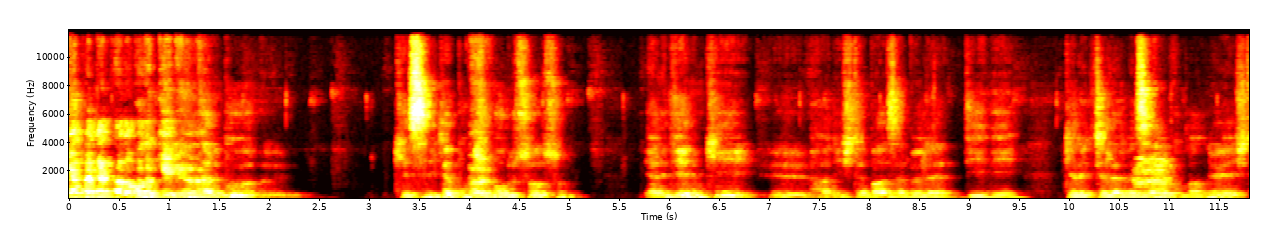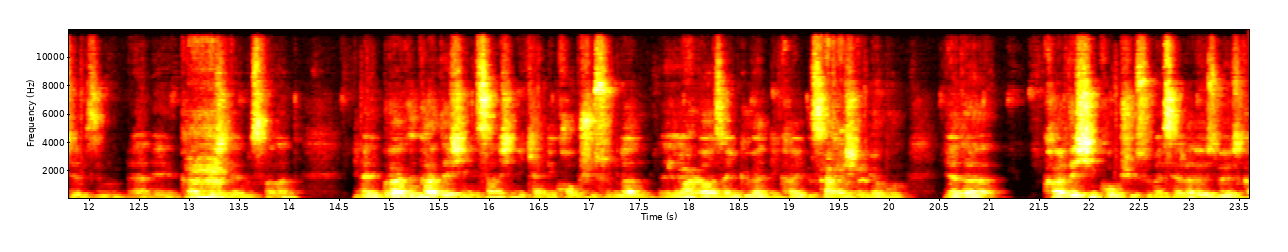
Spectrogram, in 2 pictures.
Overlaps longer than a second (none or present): none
